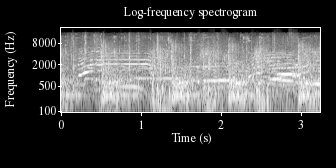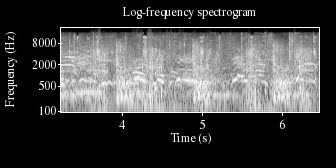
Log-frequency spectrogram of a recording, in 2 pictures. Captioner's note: metal banging continues; people shouting continues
